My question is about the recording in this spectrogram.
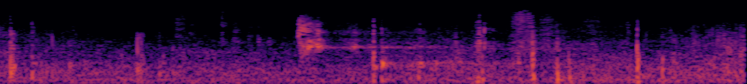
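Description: Tennis rally on a hard court, heard faintly: a string of sharp racquet hits and ball bounces, with a brief shoe squeak about a second in as a player runs forward.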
